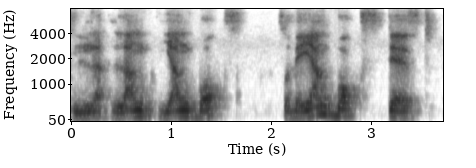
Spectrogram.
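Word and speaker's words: Ljung-Box: summary results and where it's written um it's pronounced young box so the young box test um usually it's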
